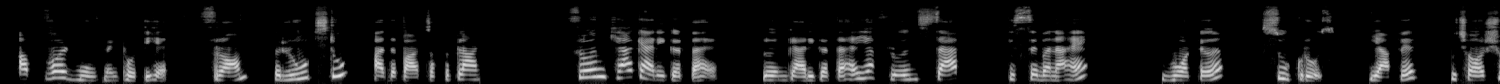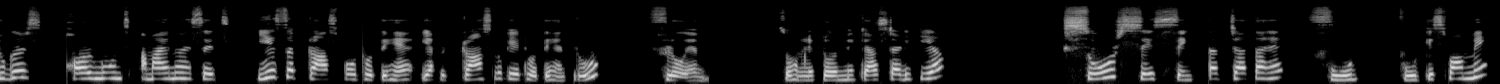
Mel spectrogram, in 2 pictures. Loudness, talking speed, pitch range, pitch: -17 LUFS, 130 wpm, 210-315 Hz, 250 Hz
